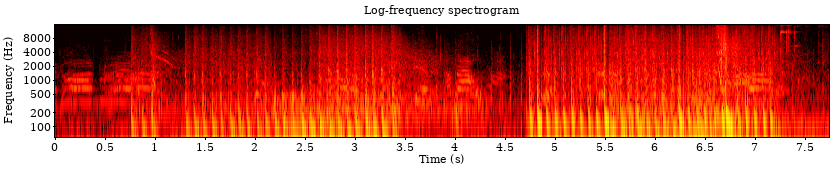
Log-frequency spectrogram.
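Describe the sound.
Rapid automatic gunfire from a weapon in a video game team deathmatch, two long sustained bursts of fast, evenly pulsing shots with a brief pause between, loud and dense throughout.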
